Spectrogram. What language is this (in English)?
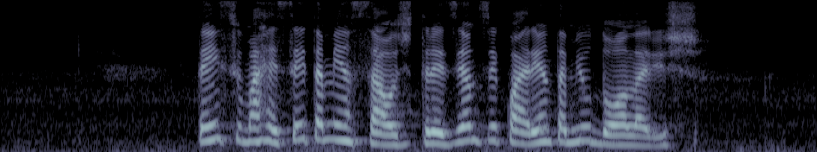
Portuguese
